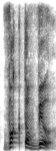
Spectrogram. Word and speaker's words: वक्तव्य: दूसरा शब्द लेते हैं वक्तव्य, वक, आधे क से पहले व है तो उसको व के साथ जोड़ा गया, वक, वक्तव्य।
